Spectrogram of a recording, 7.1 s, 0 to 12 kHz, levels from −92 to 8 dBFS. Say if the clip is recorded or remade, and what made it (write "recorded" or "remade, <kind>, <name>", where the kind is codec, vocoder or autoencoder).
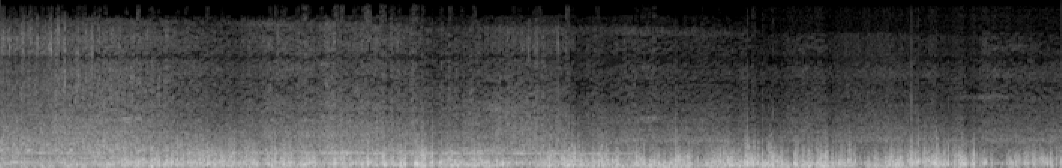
remade, vocoder, BigVGAN v2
